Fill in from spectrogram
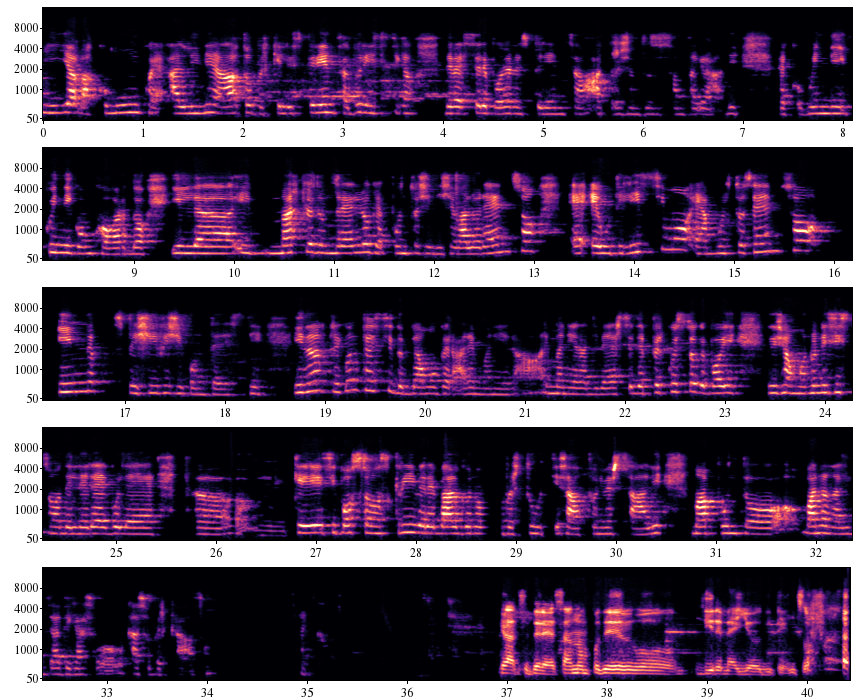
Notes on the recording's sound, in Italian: Questa puntata podcast è una live zoom del gruppo di imprenditori sostenibili iscritti al mio centro di formazione per l'anno 2020.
